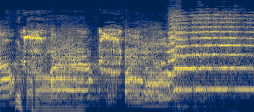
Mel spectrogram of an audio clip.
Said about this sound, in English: Play a donkey for me. You got a donkey?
